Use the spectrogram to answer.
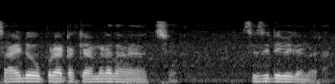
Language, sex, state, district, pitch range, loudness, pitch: Bengali, male, West Bengal, Alipurduar, 115-140 Hz, -18 LUFS, 135 Hz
